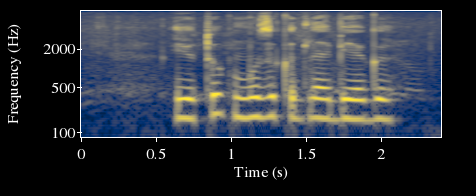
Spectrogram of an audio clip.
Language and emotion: Russian, neutral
